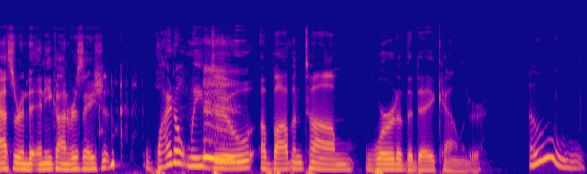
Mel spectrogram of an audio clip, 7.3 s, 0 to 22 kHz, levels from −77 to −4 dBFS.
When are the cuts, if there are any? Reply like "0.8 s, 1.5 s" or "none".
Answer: none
